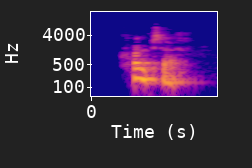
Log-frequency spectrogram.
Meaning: 1. A proportional part or share; the share or proportion assigned to each in a division 2. A prescribed number or percentage that may serve as, for example, a maximum, a minimum, or a goal
- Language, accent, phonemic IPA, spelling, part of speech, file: English, Southern England, /ˈkwəʊ.tə/, quota, noun, LL-Q1860 (eng)-quota.wav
